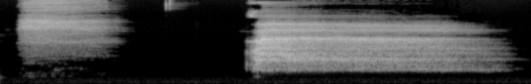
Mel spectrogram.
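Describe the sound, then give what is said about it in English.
Deep breathing during a guided breathing exercise: a breath of about a second and a half, then a pause and a much longer airy breath lasting around four seconds, both soft and hissing with no speech. “So, let's exhale first to let out any stale air. Go ahead, breathe in.”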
